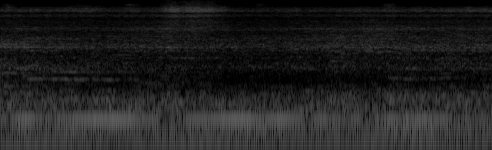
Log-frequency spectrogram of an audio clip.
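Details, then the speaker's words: Lincoln Town Car after installing modified, port-matched and beveled factory throttle body spacer, first start: deep even rumble, idled higher on startup than before then came down as it regulated, no misses or knocks; normal idle. "It actually idled higher on startup than before. And then it came down immediately as it was regulating."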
